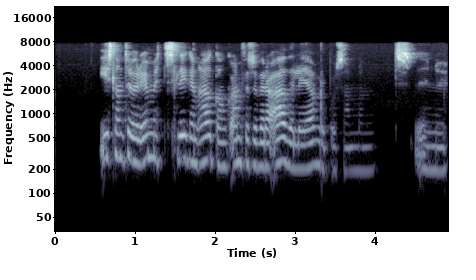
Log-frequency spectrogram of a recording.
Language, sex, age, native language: Icelandic, female, 18-19, Icelandic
